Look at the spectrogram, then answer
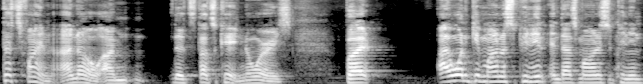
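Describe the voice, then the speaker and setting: A man's fairly high voice with very wide pitch swings at a fairly quick pace. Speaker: toy reviewer. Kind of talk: product review monologue. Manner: halting, self-correcting; enthusiastic.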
